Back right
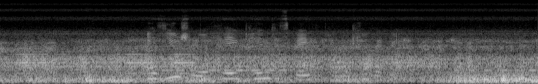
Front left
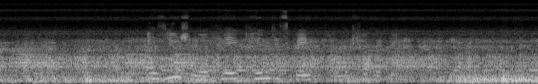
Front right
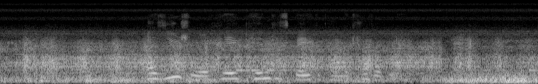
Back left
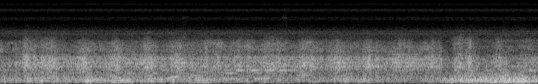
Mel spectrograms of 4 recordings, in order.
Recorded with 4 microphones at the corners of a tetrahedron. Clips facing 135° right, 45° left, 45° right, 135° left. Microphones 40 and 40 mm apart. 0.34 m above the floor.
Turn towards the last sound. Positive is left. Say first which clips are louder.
# front left 2 dB, front right 4 dB
turn(degrees=-40)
